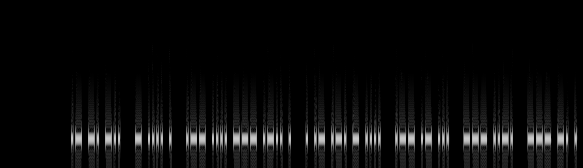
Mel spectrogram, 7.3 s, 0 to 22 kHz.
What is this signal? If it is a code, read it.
Morse code, heard as a keyed tone, about 41 wpm, 700 Hz. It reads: AND THE WHOLE EARTH WAS OF ONE
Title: Sentences from Top 1000 Words - Review Part 3 - 45wpm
